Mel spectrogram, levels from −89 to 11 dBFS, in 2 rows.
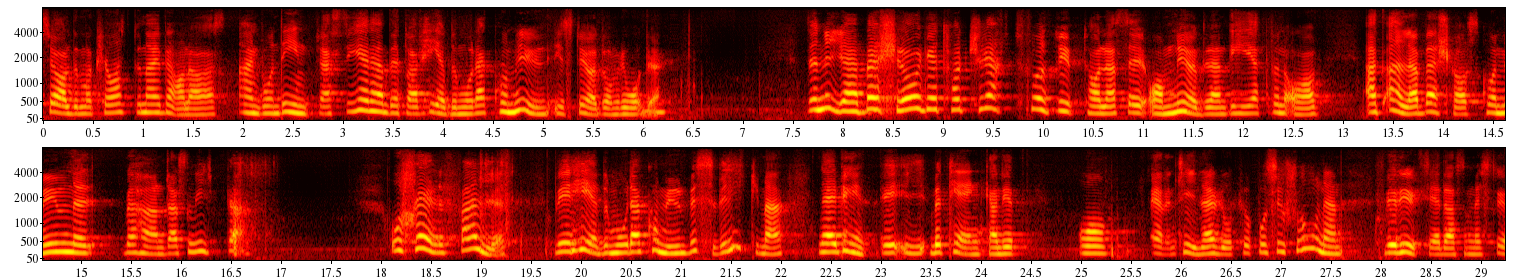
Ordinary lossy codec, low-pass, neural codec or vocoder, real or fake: none; none; codec, 16 kHz, 1 kbps, X-Codec, HuBERT features, trained on balanced general audio; fake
